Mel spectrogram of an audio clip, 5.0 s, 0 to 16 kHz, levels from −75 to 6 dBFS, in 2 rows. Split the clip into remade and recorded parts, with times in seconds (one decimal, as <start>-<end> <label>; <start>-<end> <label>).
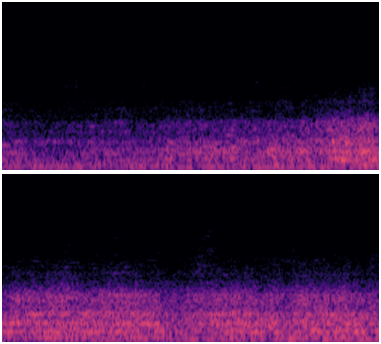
0.0-1.2 recorded; 1.2-2.5 remade; 2.5-5.0 recorded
